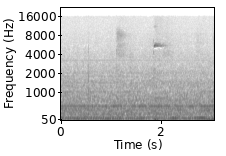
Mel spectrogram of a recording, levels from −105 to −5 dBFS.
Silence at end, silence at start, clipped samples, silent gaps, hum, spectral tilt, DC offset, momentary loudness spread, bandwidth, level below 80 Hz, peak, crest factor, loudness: 0 s; 0 s; under 0.1%; none; none; -5.5 dB/octave; under 0.1%; 3 LU; 16.5 kHz; -56 dBFS; -32 dBFS; 16 dB; -50 LUFS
